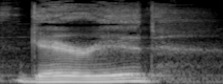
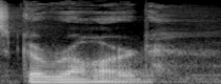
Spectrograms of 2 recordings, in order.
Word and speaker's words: Garrard: So anybody outside of Kentucky, would say that's spelled, you know, maybe G-A-R-R-E-D. Maybe Garrid. But it's Garrard. What is Garrard? G-A-R-R-A-R-D.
